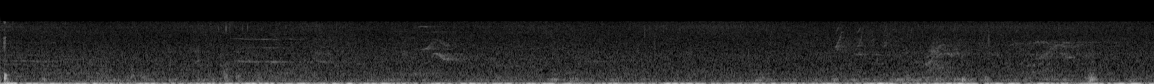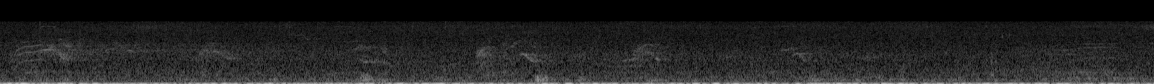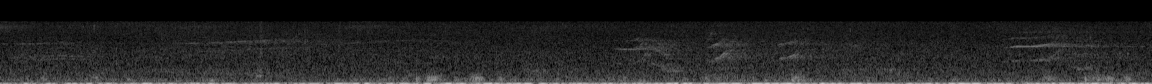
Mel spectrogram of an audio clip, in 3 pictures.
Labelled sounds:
11.6	12.4	killer whale, southern resident, 0.58 to 3.2 kHz
24.9	26.1	killer whale, southern resident, 0.40 to 3.9 kHz

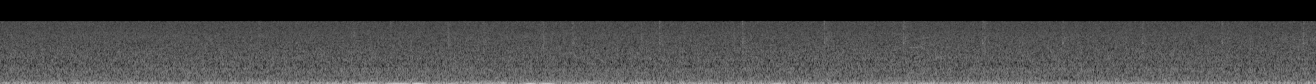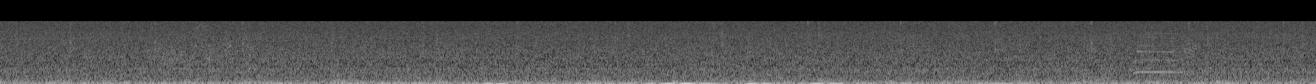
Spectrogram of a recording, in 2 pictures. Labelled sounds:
24.5	25.0	killer whale, northern resident, A clan, AB subclan, B01 pod, call N18, 1.7 to 4.3 kHz

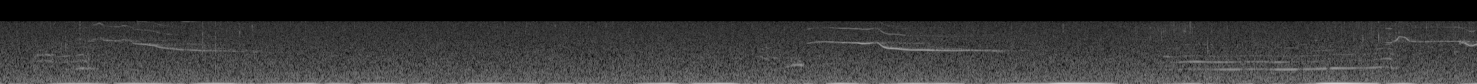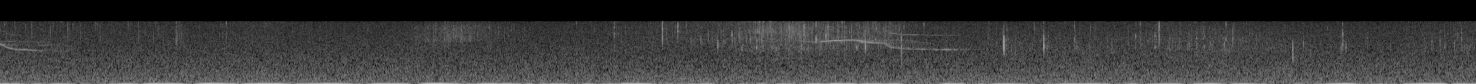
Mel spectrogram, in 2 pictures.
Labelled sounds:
0.3	2.7	killer whale, Bigg's (transient), Gulf of Alaska transient, 0.65 to 7.2 kHz
8.0	10.2	killer whale, Bigg's (transient), Gulf of Alaska transient, 1.7 to 5.9 kHz
11.6	15.4	killer whale, Bigg's (transient), Gulf of Alaska transient, 0.50 to 5.9 kHz
22.8	24.8	killer whale, Bigg's (transient), Gulf of Alaska transient, 1.8 to 3.1 kHz

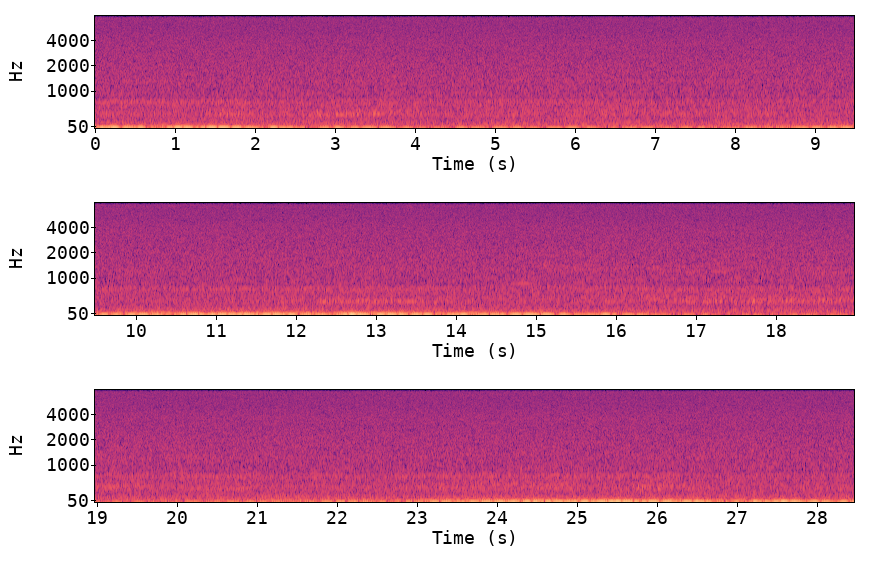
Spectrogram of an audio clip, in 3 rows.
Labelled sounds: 14.7	14.9	humpback whale, 0.80 to 0.96 kHz

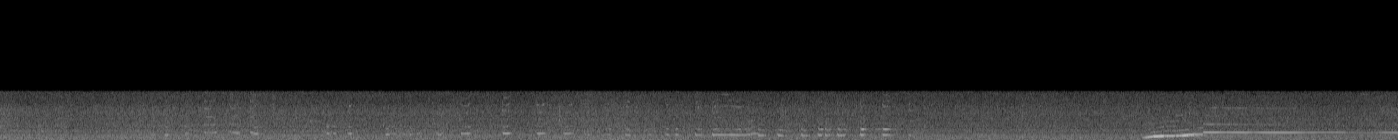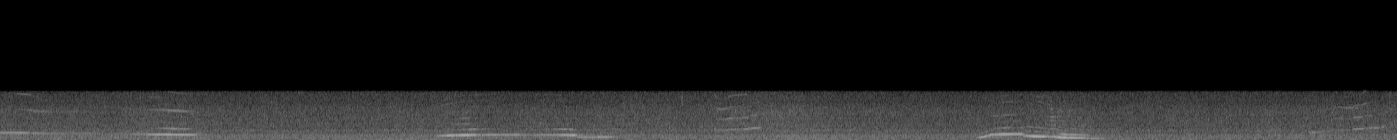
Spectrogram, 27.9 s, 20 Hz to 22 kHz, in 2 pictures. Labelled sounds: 7.1	7.6	humpback whale, 0.81 to 5.5 kHz
11.5	13.1	humpback whale, 0.78 to 5.2 kHz
13.9	16.0	humpback whale, 0.84 to 7.6 kHz
18.4	19.8	humpback whale, 0.78 to 6.4 kHz
21.2	21.6	humpback whale, 1.6 to 3.7 kHz
23.8	24.9	humpback whale, 0.78 to 6.2 kHz
27.3	27.8	humpback whale, 5.1 to 6.1 kHz

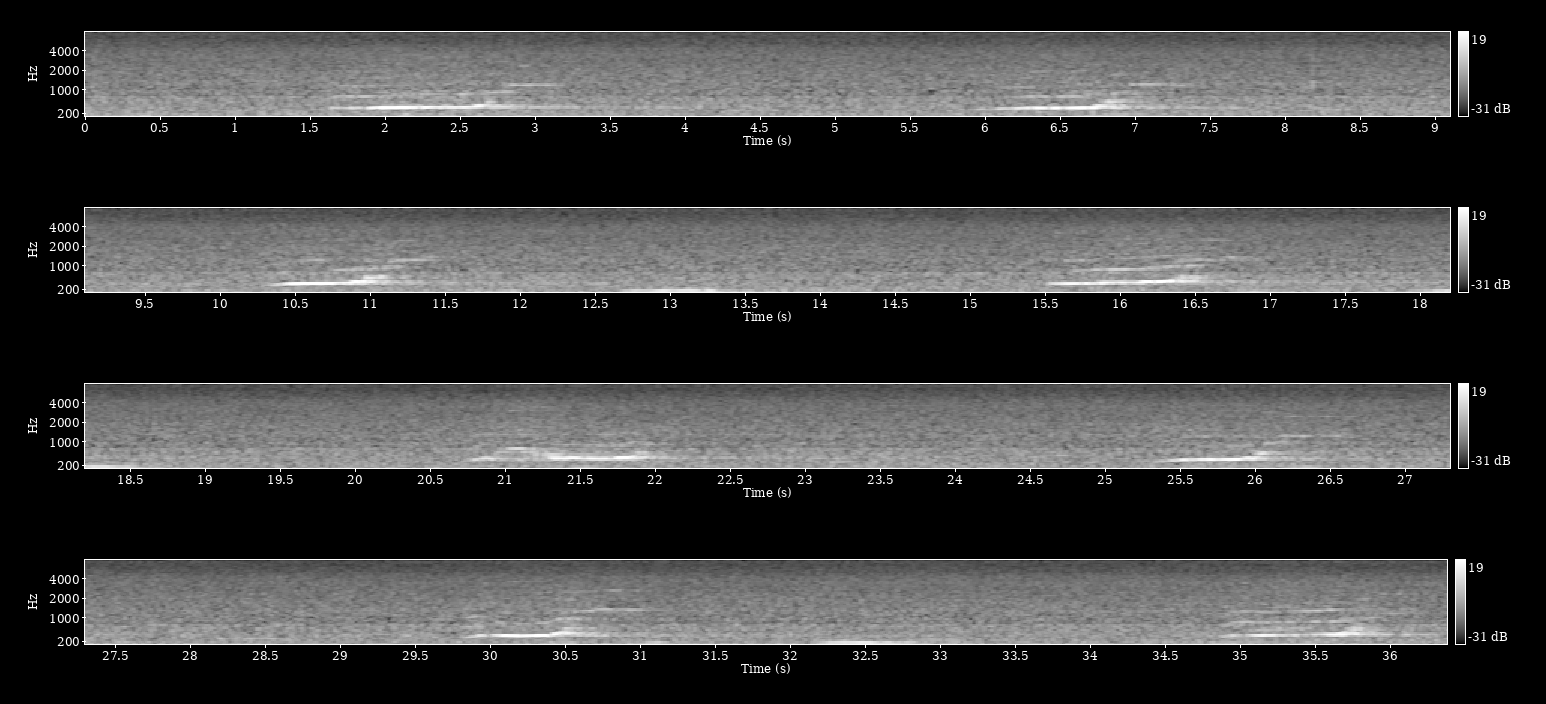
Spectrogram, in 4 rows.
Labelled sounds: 2.8	3.1	humpback whale, 1.15 to 1.25 kHz
7.0	7.2	humpback whale, 1.2 to 1.3 kHz
10.7	11.4	humpback whale, 0.80 to 1.3 kHz
15.7	16.4	humpback whale, 0.80 to 1.1 kHz
30.6	31.0	humpback whale, 1.2 to 1.4 kHz
34.9	35.7	humpback whale, 0.80 to 1.4 kHz

